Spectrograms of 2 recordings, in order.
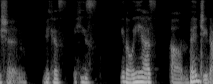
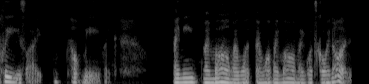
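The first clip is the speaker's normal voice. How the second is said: put-on pleading voice. Retelling a show scene where a boy begs for help: imitating someone pleading. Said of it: "pleading with him, like".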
